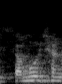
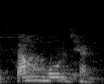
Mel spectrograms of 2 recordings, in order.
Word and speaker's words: सम्मूर्छन: हम लोग उच्चारण में क्या करते? समूर्छन बोलते, समूर्छन, समूर्छन नहीं है, सम्मूर्छन, आधे माँ को छोड़ देते, सम्मूर्छन। यही विशेषता है हमारे पढ़ाने में, समझाने में, कि हमारा उच्चारण कहीं मिस ना हो।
